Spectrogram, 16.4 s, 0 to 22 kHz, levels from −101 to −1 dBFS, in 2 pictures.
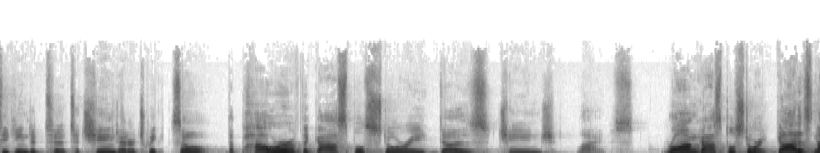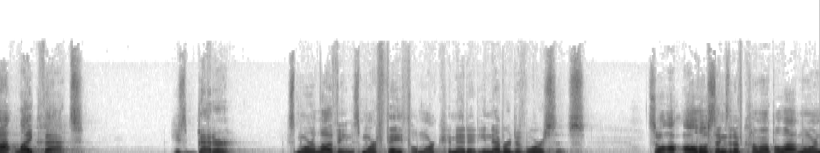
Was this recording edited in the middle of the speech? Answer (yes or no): yes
